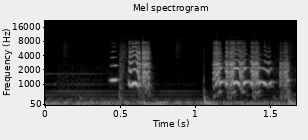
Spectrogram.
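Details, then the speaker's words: 2014 Subaru WRX hatchback, clutch pedal pressed by hand: two short, wavering high squeals that seem to travel through the clutch, spring and bar linkage to the master cylinder. Owner suspects the pedal spring; later fixed with lithium grease. "kind of sounds like it is i'm just pressing it by hand and trying to see where the hell kind of sounds like it's traveling through the whole clutch mechanism"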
